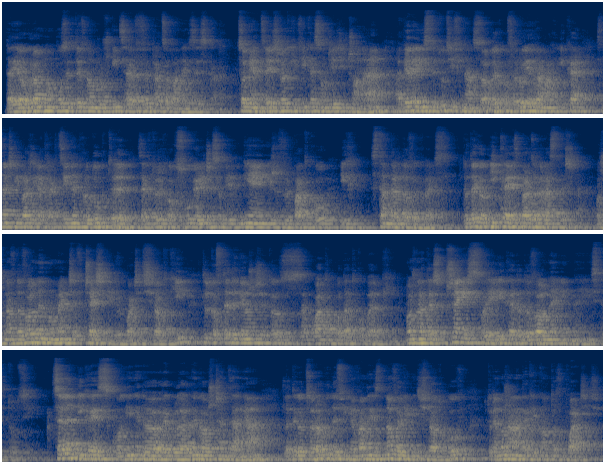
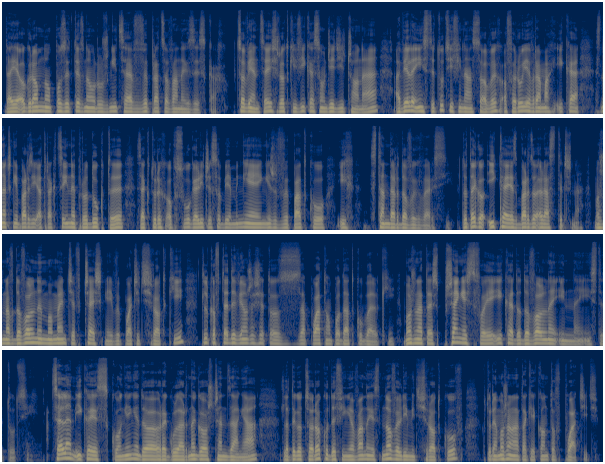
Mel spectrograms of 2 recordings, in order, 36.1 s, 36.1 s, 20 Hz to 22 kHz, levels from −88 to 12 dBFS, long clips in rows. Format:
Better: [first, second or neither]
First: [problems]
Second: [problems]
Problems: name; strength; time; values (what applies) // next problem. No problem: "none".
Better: second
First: off-mic speech; far // room echo; strong; dies away in 1.1 s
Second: none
